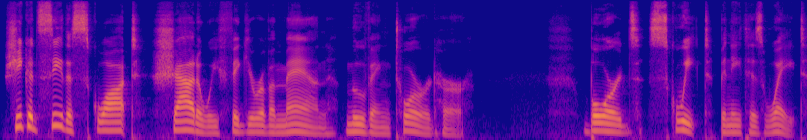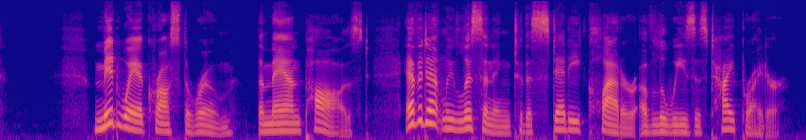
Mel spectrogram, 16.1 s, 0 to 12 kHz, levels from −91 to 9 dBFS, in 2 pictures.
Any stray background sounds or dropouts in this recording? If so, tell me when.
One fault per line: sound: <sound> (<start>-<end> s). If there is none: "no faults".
no faults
